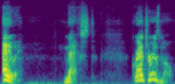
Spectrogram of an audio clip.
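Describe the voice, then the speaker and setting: A man's voice: high-pitched, sing-song, measured pace, pushed and bright, breathy edge. A man hosting a casual opinion video, rambling conversationally and thinking aloud with emphatic points. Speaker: video host giving opinions. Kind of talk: casual rant commentary on video game films.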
